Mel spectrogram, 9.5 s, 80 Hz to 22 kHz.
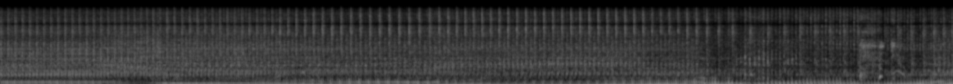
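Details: Honda S2000 at idle: harsh running with a rapid, even knock over the engine note, growing louder as the revs change; rod knock.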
